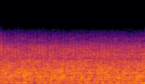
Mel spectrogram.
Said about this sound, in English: Lastly, a helicopter hovering above.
